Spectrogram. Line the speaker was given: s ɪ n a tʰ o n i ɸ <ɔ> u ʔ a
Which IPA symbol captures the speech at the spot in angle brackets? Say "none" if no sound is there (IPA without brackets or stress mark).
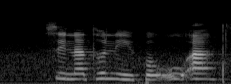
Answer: ɔ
